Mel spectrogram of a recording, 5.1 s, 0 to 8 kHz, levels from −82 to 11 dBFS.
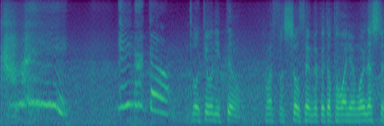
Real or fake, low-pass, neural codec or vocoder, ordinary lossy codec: fake; none; codec, 16 kHz, 0.5 kbps, FunCodec, trained on Chinese and English, 25 frames a second; none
